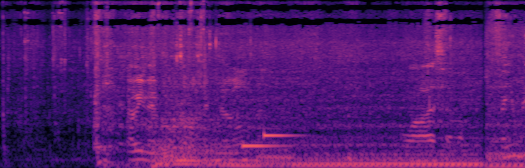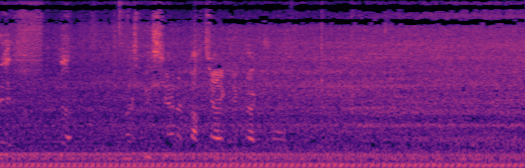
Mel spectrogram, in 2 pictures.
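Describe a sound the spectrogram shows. A car engine starts up and settles into a deep, steady idle rumble.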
